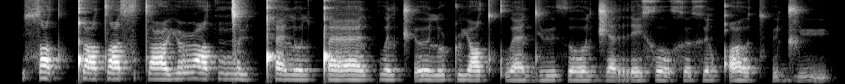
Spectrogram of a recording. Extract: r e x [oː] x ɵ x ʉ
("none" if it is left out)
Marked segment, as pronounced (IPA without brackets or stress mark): oː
